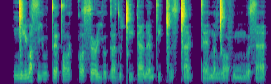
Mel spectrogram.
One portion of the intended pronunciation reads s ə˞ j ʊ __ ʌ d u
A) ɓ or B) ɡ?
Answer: B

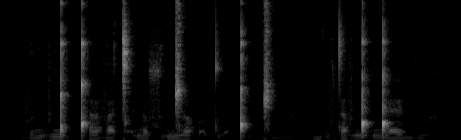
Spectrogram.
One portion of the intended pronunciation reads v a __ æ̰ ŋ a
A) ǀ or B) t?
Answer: A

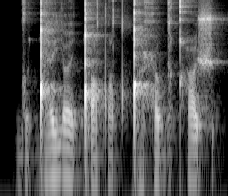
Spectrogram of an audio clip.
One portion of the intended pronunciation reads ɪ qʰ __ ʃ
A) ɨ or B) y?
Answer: B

